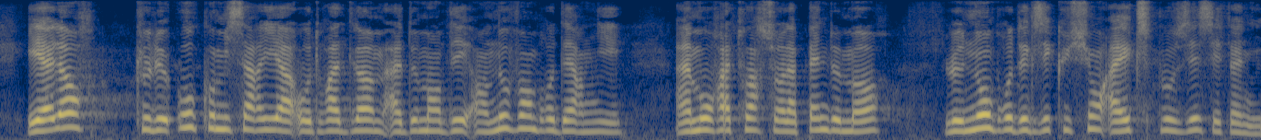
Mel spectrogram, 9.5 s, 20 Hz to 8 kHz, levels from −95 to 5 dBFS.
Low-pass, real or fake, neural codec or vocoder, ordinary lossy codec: none; fake; codec, 16 kHz, 4 kbps, FunCodec, trained on LibriTTS, 50 frames a second; none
